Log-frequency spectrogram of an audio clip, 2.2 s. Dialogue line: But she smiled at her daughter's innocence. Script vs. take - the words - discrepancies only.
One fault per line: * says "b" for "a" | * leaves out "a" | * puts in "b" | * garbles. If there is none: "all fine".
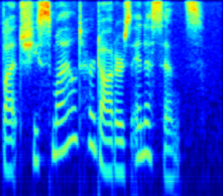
* leaves out "at"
